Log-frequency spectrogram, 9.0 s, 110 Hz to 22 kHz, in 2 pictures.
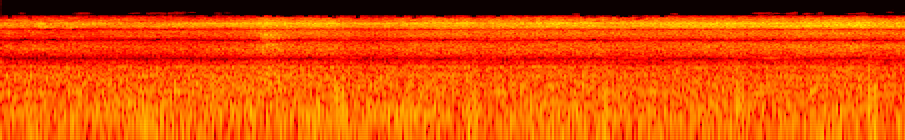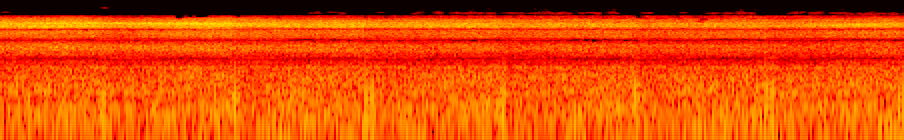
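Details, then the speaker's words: Loud steady rushing roar of a Zimmer cold-air chiller blowing on a woman's legs throughout laser hair removal on coarse thick hair; patient reports pain 0 of 10. "The Zimmer chiller will blast cold air on her skin the entire time. So it makes it a lot more comfortable for you."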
